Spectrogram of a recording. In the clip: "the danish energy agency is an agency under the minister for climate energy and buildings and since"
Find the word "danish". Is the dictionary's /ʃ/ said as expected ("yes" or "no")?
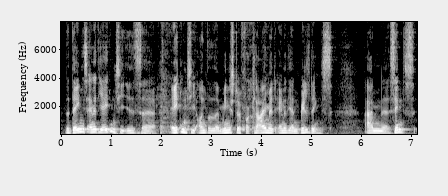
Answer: no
